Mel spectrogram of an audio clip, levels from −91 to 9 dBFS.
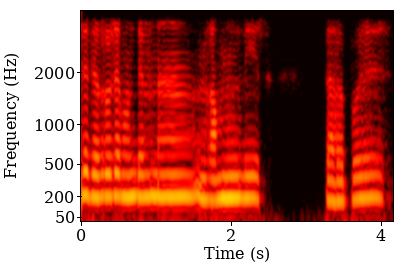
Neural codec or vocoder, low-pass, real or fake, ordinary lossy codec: codec, 16 kHz, about 1 kbps, DyCAST, with the encoder's durations; 3.6 kHz; fake; none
